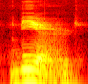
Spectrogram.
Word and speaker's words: beard: Então só coloca, pronuncia a cerveja e acrescenta o som do D no final. Beer, beard, né?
